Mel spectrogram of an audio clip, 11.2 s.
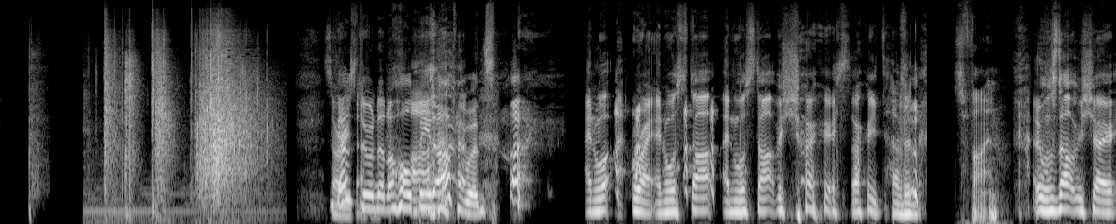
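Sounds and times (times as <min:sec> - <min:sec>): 
single hand clap on countdown: 0:01.0 - 0:02.8
speech: 0:03.3 - 0:11.1
laughter: 0:03.4 - 0:09.3.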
